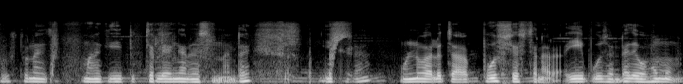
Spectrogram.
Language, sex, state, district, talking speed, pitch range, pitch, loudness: Telugu, male, Andhra Pradesh, Chittoor, 115 wpm, 130-140 Hz, 130 Hz, -16 LUFS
